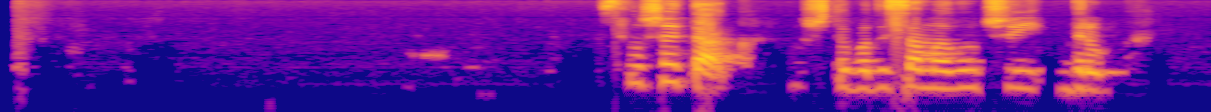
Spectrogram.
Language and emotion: Russian, positive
